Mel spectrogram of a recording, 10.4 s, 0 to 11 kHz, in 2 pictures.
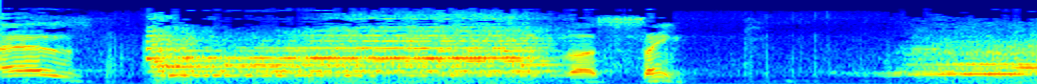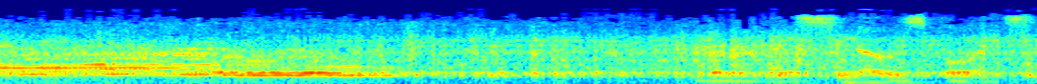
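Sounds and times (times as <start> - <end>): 
speech: 0.0 - 0.9, 3.0 - 3.5, 9.2 - 10.3
steam train whistle blowing a sustained chord: 0.7 - 2.9, 4.4 - 7.8
steady rumble of a moving train: 0.7 - 3.2, 4.2 - 10.3.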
